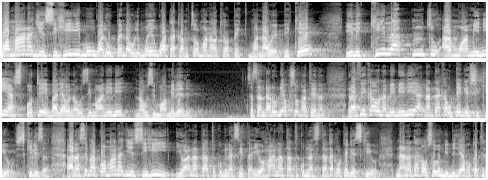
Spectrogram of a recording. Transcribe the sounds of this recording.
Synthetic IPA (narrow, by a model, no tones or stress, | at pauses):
kwamaːnaʄinsihiːmuŋɡualiupɛndaulimwɛŋɡuataːkam̩tɔamwanawakɛwmwanawɛpɛkɛː | ilikʰilam̩tuʔamuaminiɛasi̥pɔtɛːɓaliawɛnauzimawanininauzimawamilɛlɛ̰ | sasantaɾuɗiaku̥sɔmatɛna̰ɾaθikawunaɓiɓilianatakautɛɠɛsikiɔ̰si̥kiliza̰anasɛmakwamaːnaʄinsiɦiːjɔhanatatukuminasita̰jɔɦanatatukuminas̬i̥tanatakautɛɡɛsi̥kiɔ̰ | naːnatakausɔmɛɓiɓiliakɔwakatin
